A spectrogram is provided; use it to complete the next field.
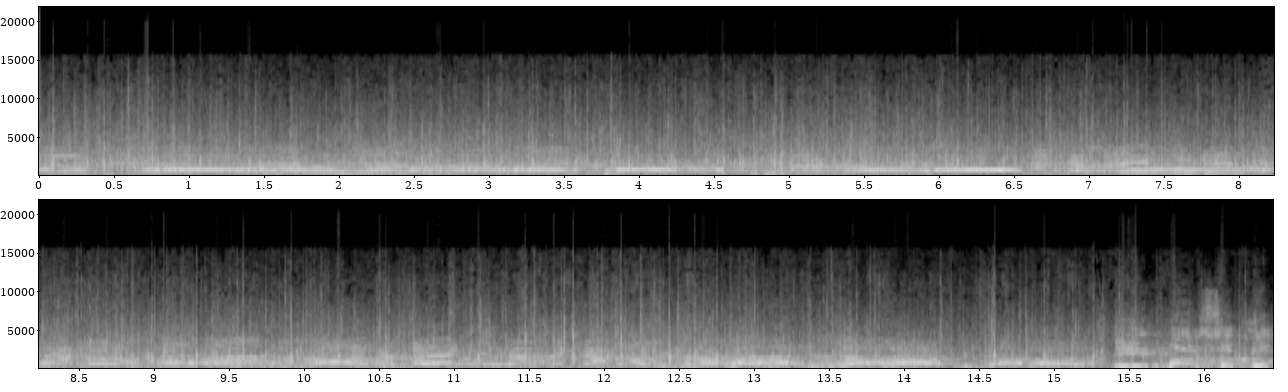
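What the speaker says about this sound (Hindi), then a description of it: "जरा जब तक हम माला पहनाए तब तक तालियां बजाते रहिए।" A large crowd at a political rally claps loudly and continuously for over fifteen seconds, a dense sustained wash of applause with tonal voices and music-like sounds layered over it.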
